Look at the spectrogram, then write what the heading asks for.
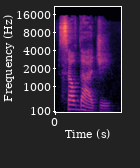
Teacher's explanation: the unstressed D and E at the end of words like this one, will always have a 'djee'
